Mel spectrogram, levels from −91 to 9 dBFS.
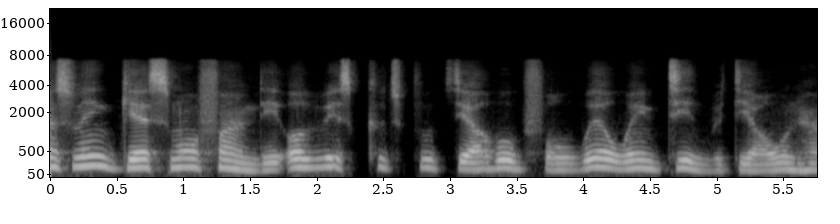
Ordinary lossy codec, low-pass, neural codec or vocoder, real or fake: none; 7.2 kHz; codec, 16 kHz, 0.3 kbps, FocalCodec; fake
